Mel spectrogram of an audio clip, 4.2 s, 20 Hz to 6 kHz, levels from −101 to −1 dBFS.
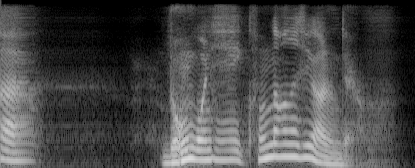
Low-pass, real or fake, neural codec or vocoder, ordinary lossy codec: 5.4 kHz; fake; codec, 16 kHz, about 1 kbps, DyCAST, with the encoder's durations; none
